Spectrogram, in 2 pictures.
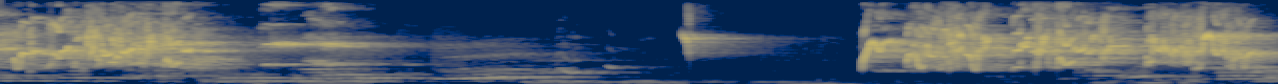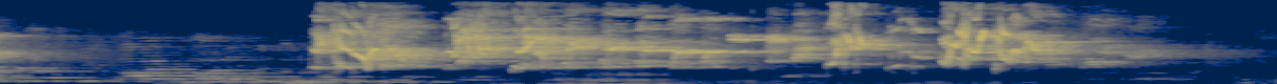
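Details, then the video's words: Captive mutation lovebirds singing in a flight cage during the off season: three loud bursts of dense, harsh, buzzy chattering and twittering, each lasting two to three seconds, separated by brief pauses filled with softer low chatter. "Love birds Mutation singing during off session"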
